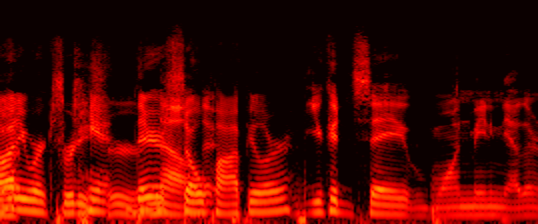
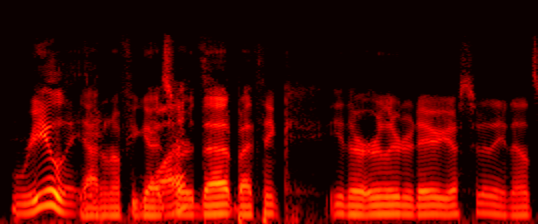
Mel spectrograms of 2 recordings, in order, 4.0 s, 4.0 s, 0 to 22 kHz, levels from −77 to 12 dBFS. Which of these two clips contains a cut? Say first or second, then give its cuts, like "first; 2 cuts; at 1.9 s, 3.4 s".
first; 1 cut; at 2.2 s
